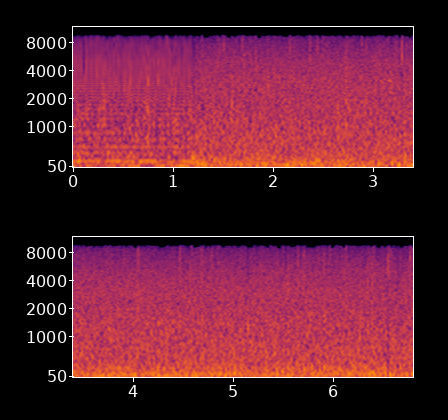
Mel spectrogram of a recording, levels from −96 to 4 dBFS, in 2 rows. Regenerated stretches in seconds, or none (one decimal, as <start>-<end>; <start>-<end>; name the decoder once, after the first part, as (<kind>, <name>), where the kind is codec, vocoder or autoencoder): 0.0-1.2 (vocoder, BigVGAN v2)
